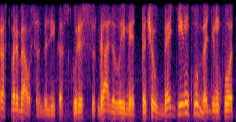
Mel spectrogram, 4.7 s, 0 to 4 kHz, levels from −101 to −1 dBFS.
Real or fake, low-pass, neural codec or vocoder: real; 3.6 kHz; none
